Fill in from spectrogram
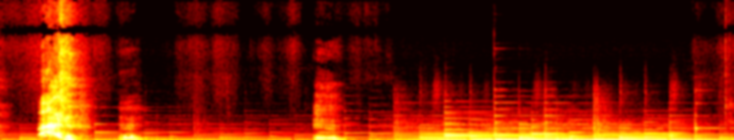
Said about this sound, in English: I'm about to sneeze.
